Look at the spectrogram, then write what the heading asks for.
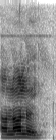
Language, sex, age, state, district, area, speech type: Assamese, female, 60+, Assam, Lakhimpur, urban, read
